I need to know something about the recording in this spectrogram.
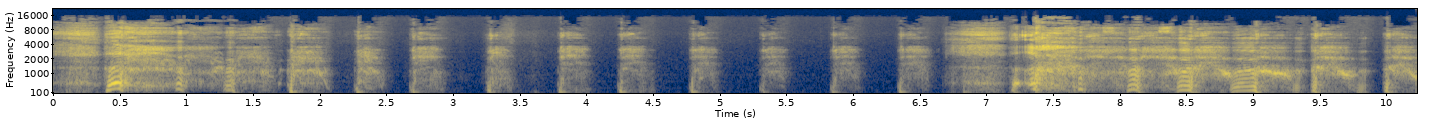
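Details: Adult with a chest infection, evening coughing: long run of short, repeated chesty coughs that sometimes sound like the lungs might succumb; productive (chesty) cough.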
